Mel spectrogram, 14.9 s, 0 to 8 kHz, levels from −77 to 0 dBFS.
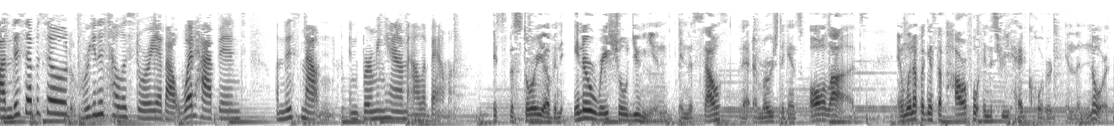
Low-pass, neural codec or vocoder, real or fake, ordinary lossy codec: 7.2 kHz; none; real; MP3, 24 kbps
